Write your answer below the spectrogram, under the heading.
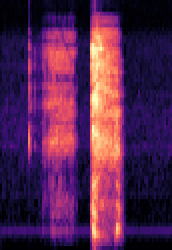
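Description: A brief inhaled breath followed by one short, sharp cough in a quiet room, acted as a demonstration.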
